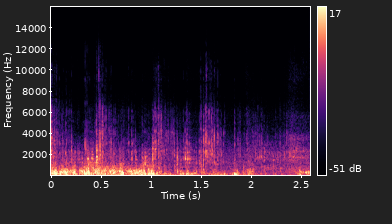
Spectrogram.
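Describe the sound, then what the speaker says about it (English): Strong outdoor wind blowing ahead of a hurricane, buffeting the microphone in steady gusty rumbles and rushes with no clear pauses. "before the hurricane kicks up and makes the wind even stronger"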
